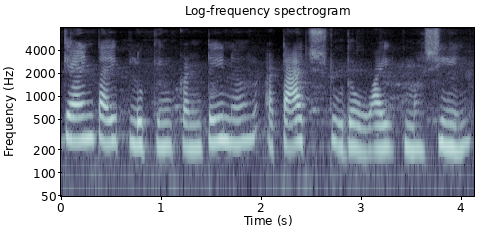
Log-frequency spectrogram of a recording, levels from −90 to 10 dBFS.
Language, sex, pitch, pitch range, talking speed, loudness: English, female, 230 Hz, 220-255 Hz, 145 wpm, -16 LUFS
